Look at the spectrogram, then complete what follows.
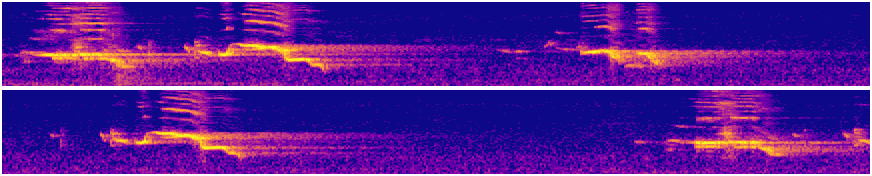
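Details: Black-naped oriole singing as a lure: loud phrases of liquid whistles, each ending in a harsh downward-slurred squawk. There are four bursts spaced two to three seconds apart, with quiet gaps between.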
